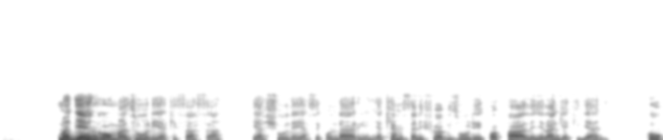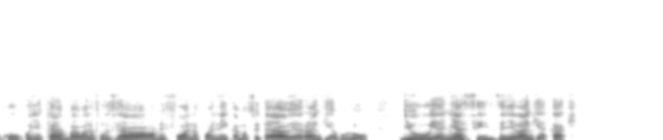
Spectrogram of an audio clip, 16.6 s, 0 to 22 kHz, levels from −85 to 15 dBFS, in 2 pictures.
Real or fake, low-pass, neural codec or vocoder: real; 7.2 kHz; none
